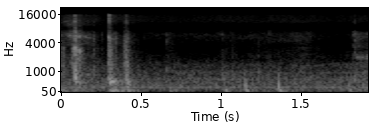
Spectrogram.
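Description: Computer keyboard typing in a quiet room: a few quick clustered keystrokes at the start, then sparse, soft individual key taps spaced across the rest, close and faint with no talking.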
